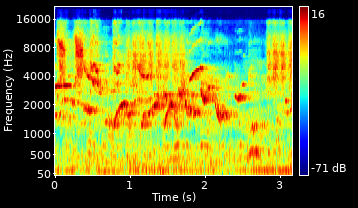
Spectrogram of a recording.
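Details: White-rumped shama singing at a bird singing competition: bright whistled phrases with rising and falling sweeps and quick chirps, overlapping other birds in a noisy crowd with voices.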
